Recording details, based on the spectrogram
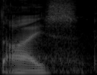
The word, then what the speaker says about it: eis: Now, the word for into that many Bibles are using is the Greek word eis, which is pronounced ice.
